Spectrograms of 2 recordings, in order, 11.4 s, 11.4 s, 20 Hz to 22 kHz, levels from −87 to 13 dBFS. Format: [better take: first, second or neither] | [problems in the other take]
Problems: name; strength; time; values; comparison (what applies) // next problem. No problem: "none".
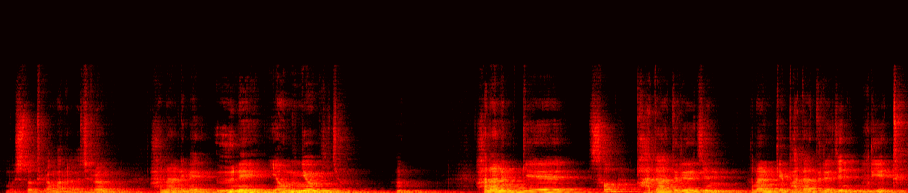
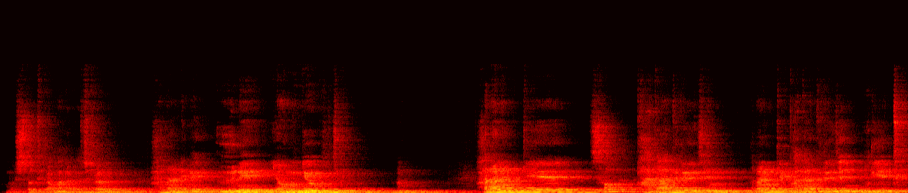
first | room echo; strong; dies away in 1.8 s; slight in the first // off-mic speech; far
